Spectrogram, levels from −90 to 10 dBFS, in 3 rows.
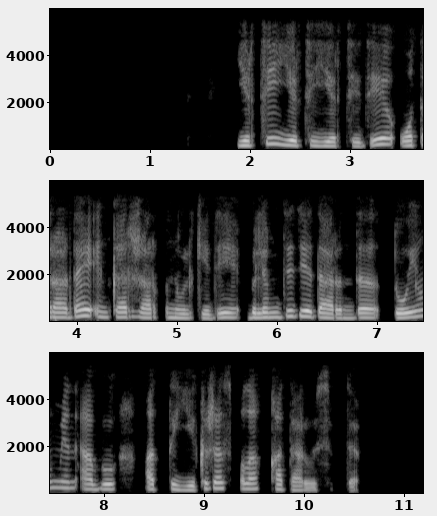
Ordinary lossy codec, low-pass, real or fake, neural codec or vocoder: none; 5.4 kHz; real; none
